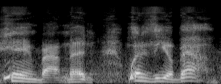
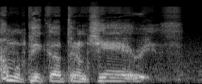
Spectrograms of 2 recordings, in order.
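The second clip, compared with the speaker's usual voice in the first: dirty, nasty, innuendo-laden suggestive delivery. Showing how an ordinary phrase can be made to sound nasty, nasty, suggestive delivery. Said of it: "you can make picking up cherries sound nasty".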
